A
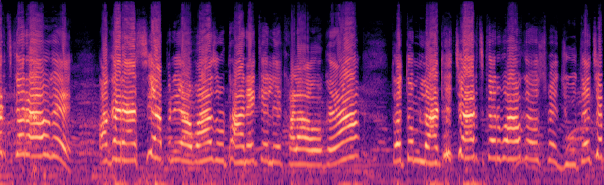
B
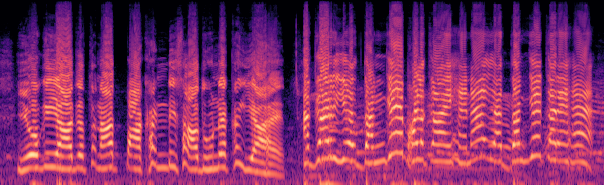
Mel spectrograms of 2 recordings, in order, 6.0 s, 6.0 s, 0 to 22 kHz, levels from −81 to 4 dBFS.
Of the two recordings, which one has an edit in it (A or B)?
B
